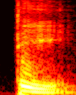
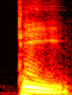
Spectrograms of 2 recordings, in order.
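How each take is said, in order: First: The t is said the Bengali way. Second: The same.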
